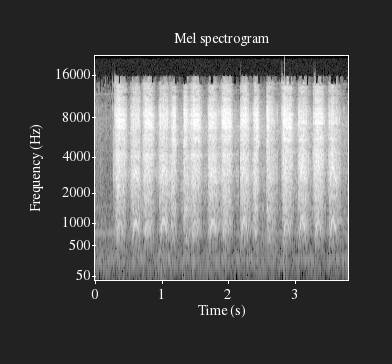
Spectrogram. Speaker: a throttle servo definitely sounds like it's on its last leg so i'm gonna begin looking for another one for him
